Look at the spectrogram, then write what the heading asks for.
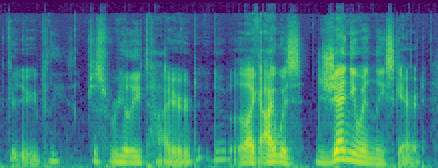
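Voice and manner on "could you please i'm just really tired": soft, choked-back, whimpering, pleading, holding back crying. Speaker retells what she said to a woman while scared, retelling holding back whimpers. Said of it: "I was like holding in my whimpers".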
